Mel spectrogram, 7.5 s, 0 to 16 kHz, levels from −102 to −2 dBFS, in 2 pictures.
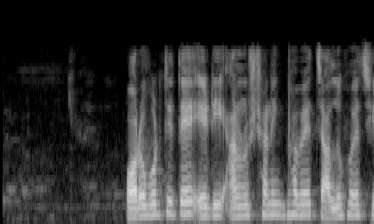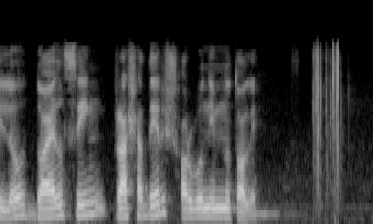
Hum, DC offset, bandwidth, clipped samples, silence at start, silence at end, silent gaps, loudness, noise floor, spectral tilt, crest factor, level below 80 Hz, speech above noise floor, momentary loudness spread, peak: none; under 0.1%; 7.8 kHz; under 0.1%; 1.3 s; 0.35 s; none; -29 LUFS; -68 dBFS; -5.5 dB/octave; 20 dB; -66 dBFS; 40 dB; 12 LU; -10 dBFS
